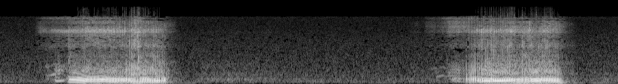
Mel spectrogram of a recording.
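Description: Two loud, vibrating snores on breathing in, about four seconds apart, with quiet breathing between: loud snoring.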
